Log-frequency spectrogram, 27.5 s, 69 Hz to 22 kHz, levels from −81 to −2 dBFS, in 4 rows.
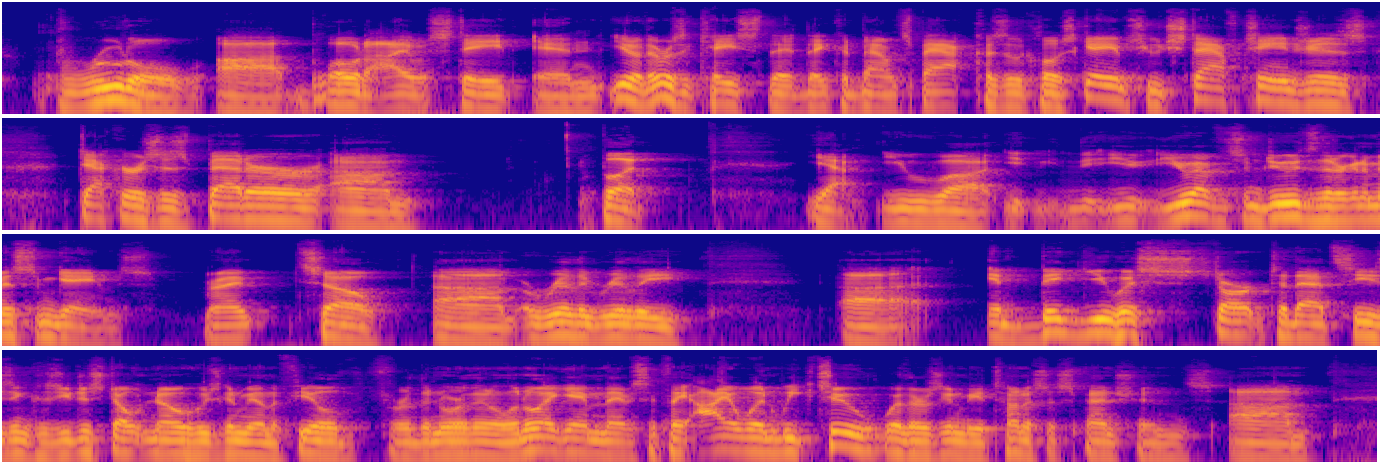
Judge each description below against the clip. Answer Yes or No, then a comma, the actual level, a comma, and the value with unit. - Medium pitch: No, low, 105 Hz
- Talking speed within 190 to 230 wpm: Yes, fast, 205 wpm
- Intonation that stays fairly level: No, average, 3.4 semitones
